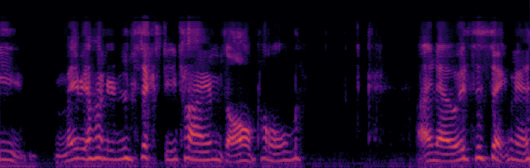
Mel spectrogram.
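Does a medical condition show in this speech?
Yes: cerebral palsy; speaks slower at times.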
